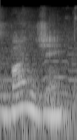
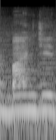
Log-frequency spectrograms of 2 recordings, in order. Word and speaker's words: Bunge: Yung unang tawag ko dito is Bungee. Pero sabi nila Bungee daw yung tamang pronunciation.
